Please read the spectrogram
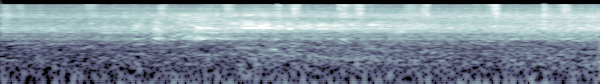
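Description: Street traffic: an approaching car's engine and tyre noise, growing slowly louder, with faint voices now and then.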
